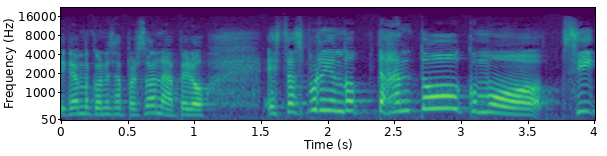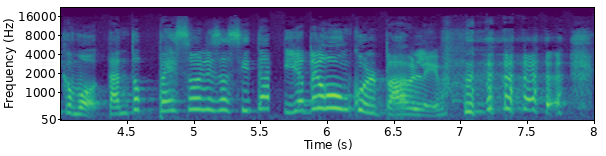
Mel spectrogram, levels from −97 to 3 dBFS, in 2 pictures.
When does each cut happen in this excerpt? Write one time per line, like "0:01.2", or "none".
none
